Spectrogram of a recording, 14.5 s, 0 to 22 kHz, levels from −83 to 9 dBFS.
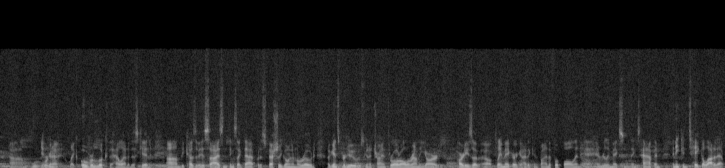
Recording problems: voice in the background; noticeable; throughout; 15 dB below the speech
hiss; faint; throughout; 25 dB below the speech

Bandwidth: 15.5 kHz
